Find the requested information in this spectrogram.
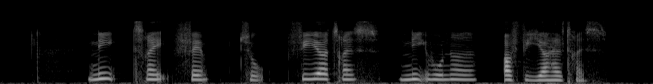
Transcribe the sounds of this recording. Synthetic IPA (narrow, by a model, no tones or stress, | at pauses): nḭːt͡sʰʁɛ̰ːfem̰ | t͡sʰo̝̰ː | fiːɐɒt͡sʰʁasnḭːhunɐð̞ˠʔɒ̽fiːɐɒɦælt͡sʰʁas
